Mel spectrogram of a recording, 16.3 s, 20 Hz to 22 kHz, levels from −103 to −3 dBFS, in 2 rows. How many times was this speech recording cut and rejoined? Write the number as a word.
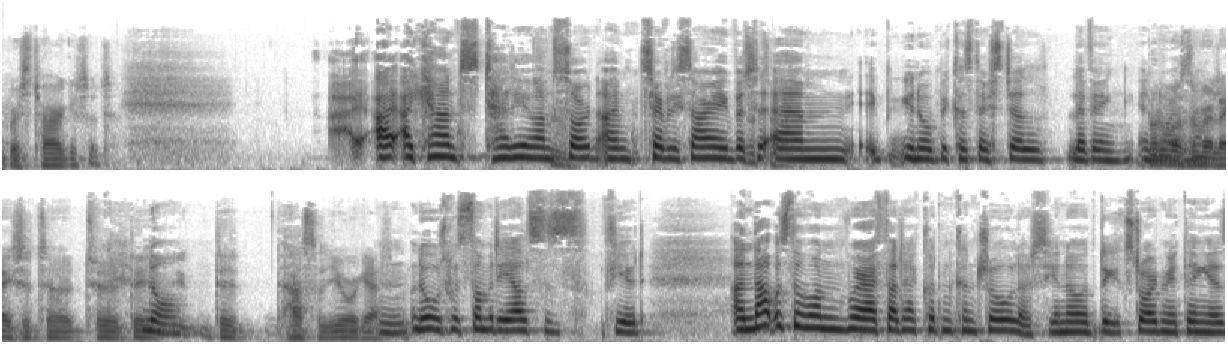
one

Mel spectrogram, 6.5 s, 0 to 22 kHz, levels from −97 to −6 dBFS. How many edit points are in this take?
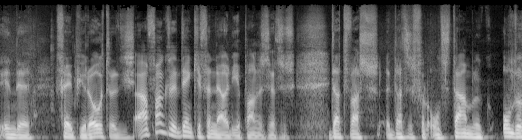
two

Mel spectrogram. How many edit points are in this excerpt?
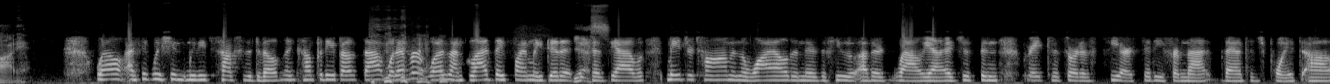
two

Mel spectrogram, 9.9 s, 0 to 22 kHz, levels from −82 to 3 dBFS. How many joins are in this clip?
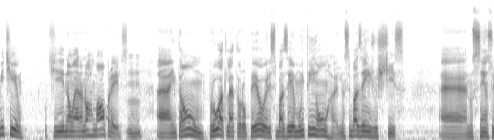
zero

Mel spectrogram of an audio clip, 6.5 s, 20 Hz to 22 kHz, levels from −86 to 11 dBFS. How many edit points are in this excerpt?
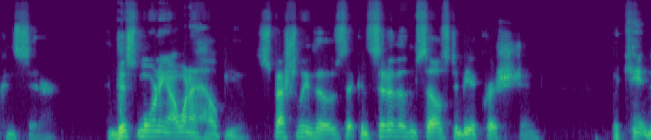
one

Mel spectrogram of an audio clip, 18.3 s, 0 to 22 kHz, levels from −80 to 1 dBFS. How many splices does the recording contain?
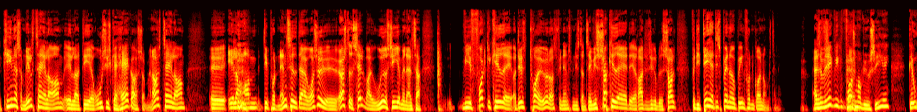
one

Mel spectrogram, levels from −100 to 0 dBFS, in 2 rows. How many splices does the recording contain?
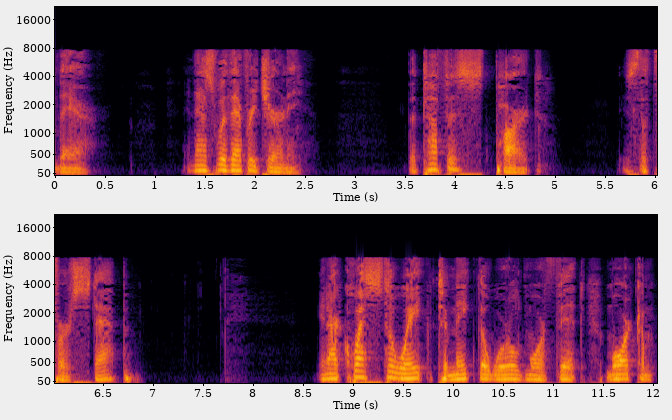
one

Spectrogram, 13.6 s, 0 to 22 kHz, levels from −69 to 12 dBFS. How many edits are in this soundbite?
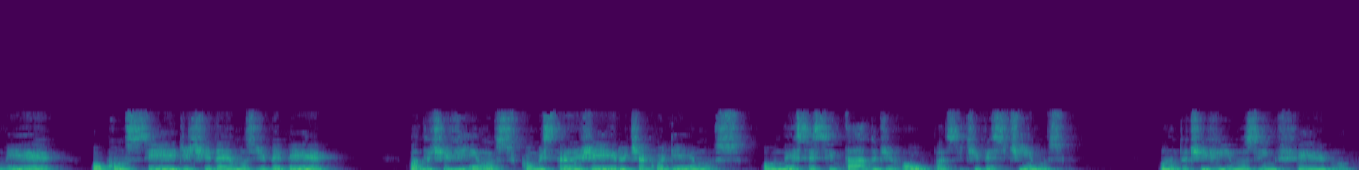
zero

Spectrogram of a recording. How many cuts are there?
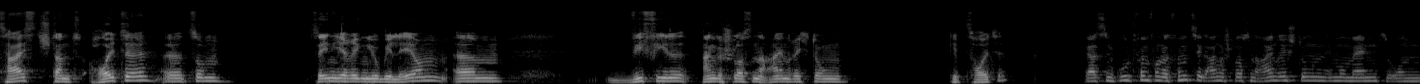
zero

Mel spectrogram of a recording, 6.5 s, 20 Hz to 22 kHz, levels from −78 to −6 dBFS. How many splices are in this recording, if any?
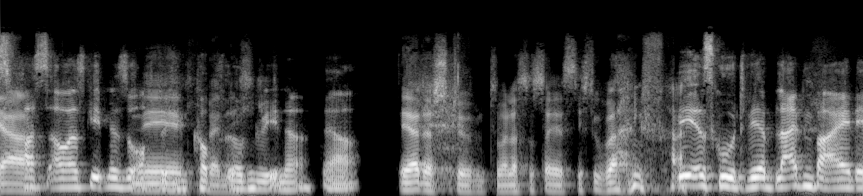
one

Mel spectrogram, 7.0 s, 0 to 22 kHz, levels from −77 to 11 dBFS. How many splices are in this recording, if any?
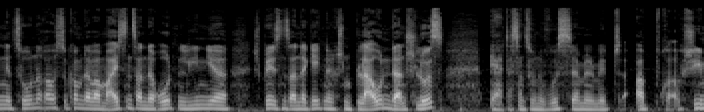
one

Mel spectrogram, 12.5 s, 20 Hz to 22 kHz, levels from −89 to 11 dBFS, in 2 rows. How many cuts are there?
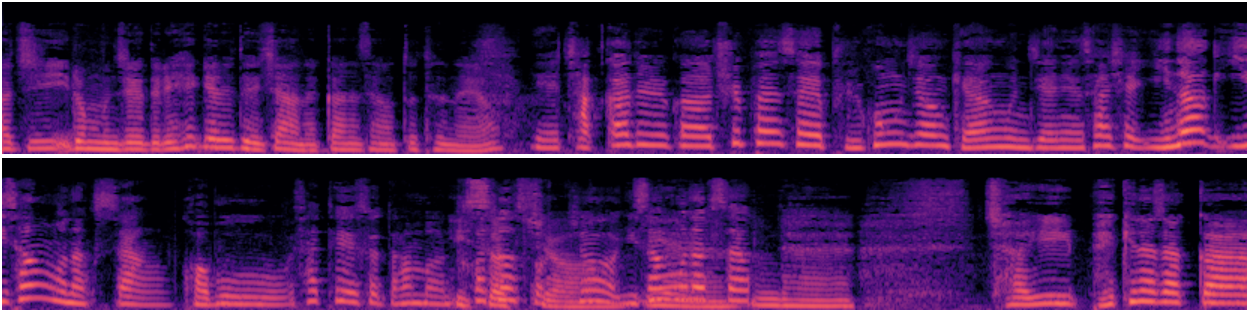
one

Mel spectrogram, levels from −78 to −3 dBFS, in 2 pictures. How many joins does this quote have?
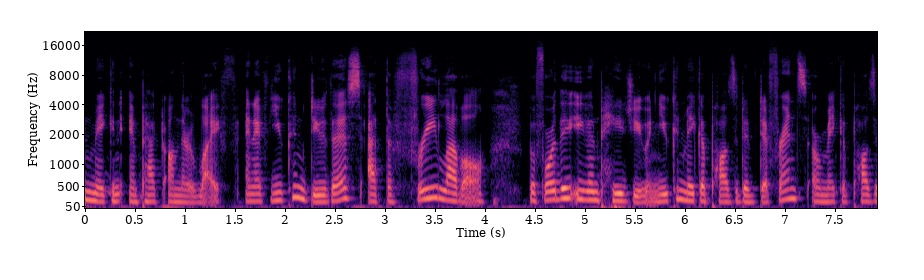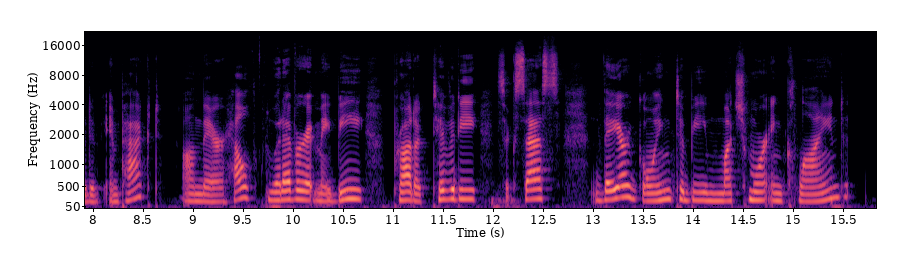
two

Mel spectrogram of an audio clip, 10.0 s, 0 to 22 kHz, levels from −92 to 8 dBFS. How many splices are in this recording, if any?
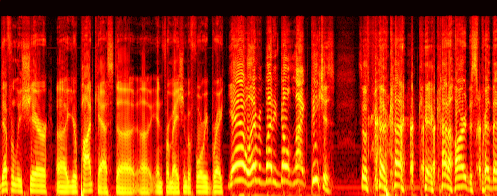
two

